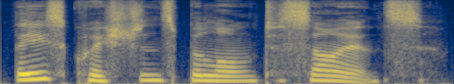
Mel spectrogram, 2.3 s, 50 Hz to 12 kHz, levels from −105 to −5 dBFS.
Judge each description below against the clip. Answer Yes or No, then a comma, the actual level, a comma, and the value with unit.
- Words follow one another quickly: No, slow, 130 wpm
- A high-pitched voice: Yes, high, 205 Hz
